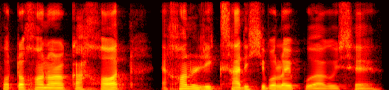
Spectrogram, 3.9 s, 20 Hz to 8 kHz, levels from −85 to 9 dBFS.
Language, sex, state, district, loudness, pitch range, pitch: Assamese, male, Assam, Kamrup Metropolitan, -21 LUFS, 115-135 Hz, 125 Hz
